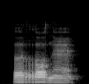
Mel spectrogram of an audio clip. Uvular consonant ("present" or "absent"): absent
